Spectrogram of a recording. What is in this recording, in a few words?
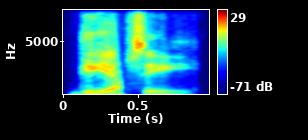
"DFC", American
